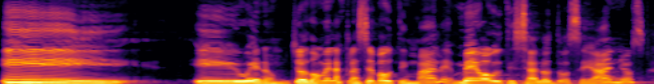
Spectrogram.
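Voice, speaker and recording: A woman's voice: on the high side, slow, a little mellow, clear, resonant tone. A woman telling a church testimony in a chatty, restarting way that turns into fervent, emphatic preaching. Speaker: church sister giving testimony. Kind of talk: personal testimony building into preaching. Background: instrumental music.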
